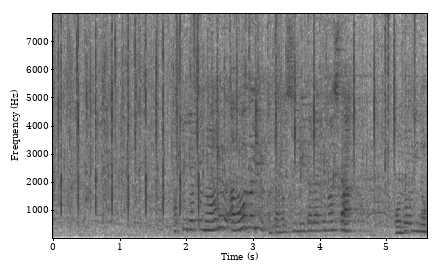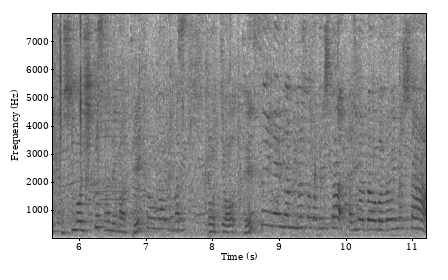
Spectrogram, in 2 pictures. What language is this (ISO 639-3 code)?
jpn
